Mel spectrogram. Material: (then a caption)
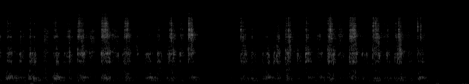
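Coated paper. A wooden stylus scratches fine lines into the black coating at the centre of a mandala on a flat black-coated scratch-art paper sheet. A rapid series of short, bright, dry scratching strokes comes in two bursts separated by a brief pause. The clip ends in quiet.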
